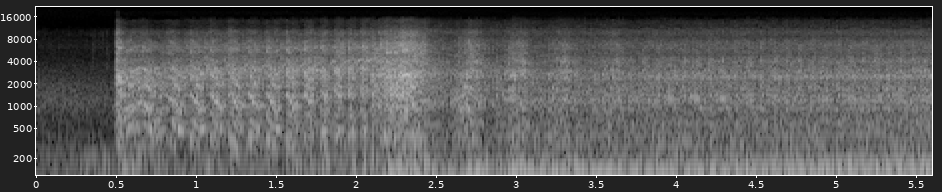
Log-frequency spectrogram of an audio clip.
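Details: 2002 Ford F-350 4x4 with 7.3L Powerstroke diesel, after removing a stuck fuel filter, priming the fuel bowl and adding Sea Foam: brief crank, catches within seconds and settles into a steady, deep, even idle. Normal start and idle.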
